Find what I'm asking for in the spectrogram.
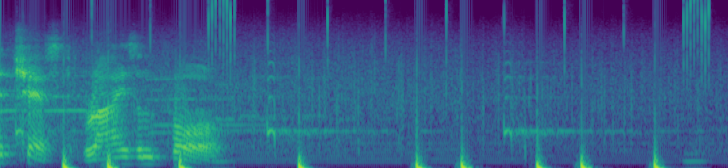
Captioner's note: heartbeat thumping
